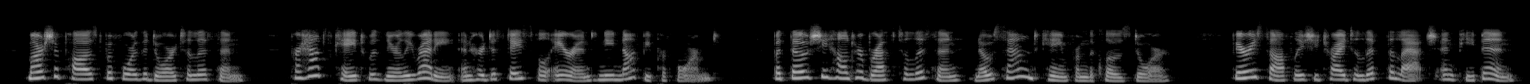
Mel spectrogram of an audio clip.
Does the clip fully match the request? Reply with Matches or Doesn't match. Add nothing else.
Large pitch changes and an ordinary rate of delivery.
Matches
